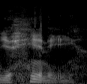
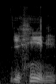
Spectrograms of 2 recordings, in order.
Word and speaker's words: Yahenni: go and get down you hynny I think I like that yes good on you honey you Heaney excuse me I used to say it wrong for a long time and then you say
